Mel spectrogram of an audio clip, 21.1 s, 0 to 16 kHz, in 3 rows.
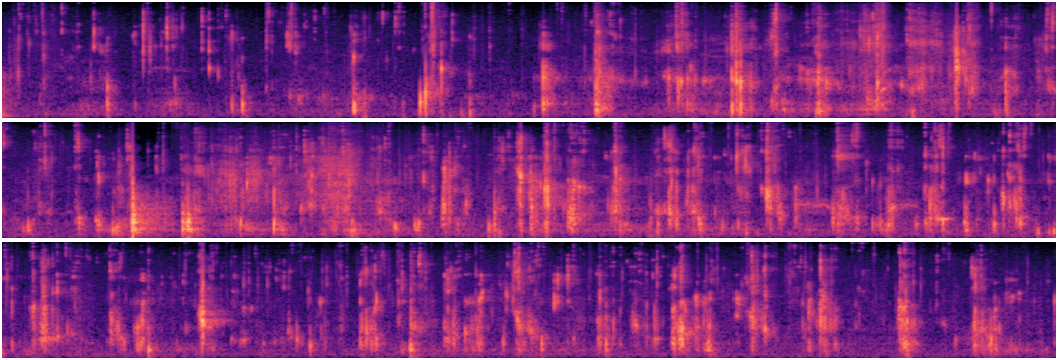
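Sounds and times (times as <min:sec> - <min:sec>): close chewing mouth clicks: 0:00.0 - 0:21.0.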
